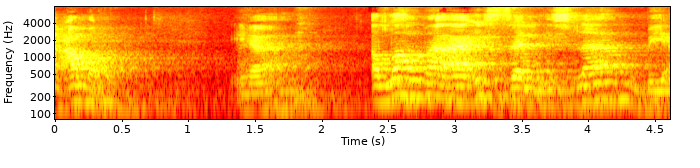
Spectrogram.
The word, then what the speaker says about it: Amr: Karena Amr itu sama aja dengan nama Umar. Ya, mirip, cuman ada wawunya di belakangnya, jadi dibacanya Amr.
